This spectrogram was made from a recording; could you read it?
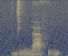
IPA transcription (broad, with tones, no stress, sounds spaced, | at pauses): d i˧ n a˦ f i˦˨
